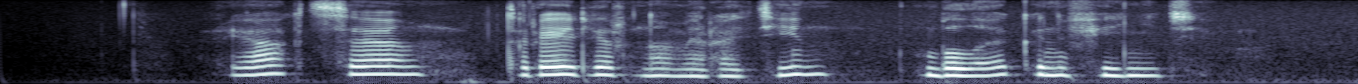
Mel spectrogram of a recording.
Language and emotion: Russian, sad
